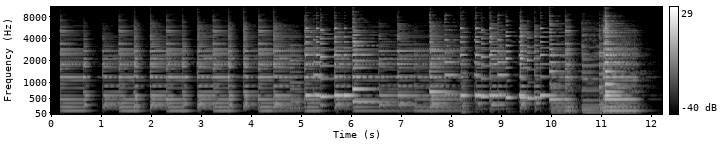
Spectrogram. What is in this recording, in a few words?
Tenor-accompaniment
